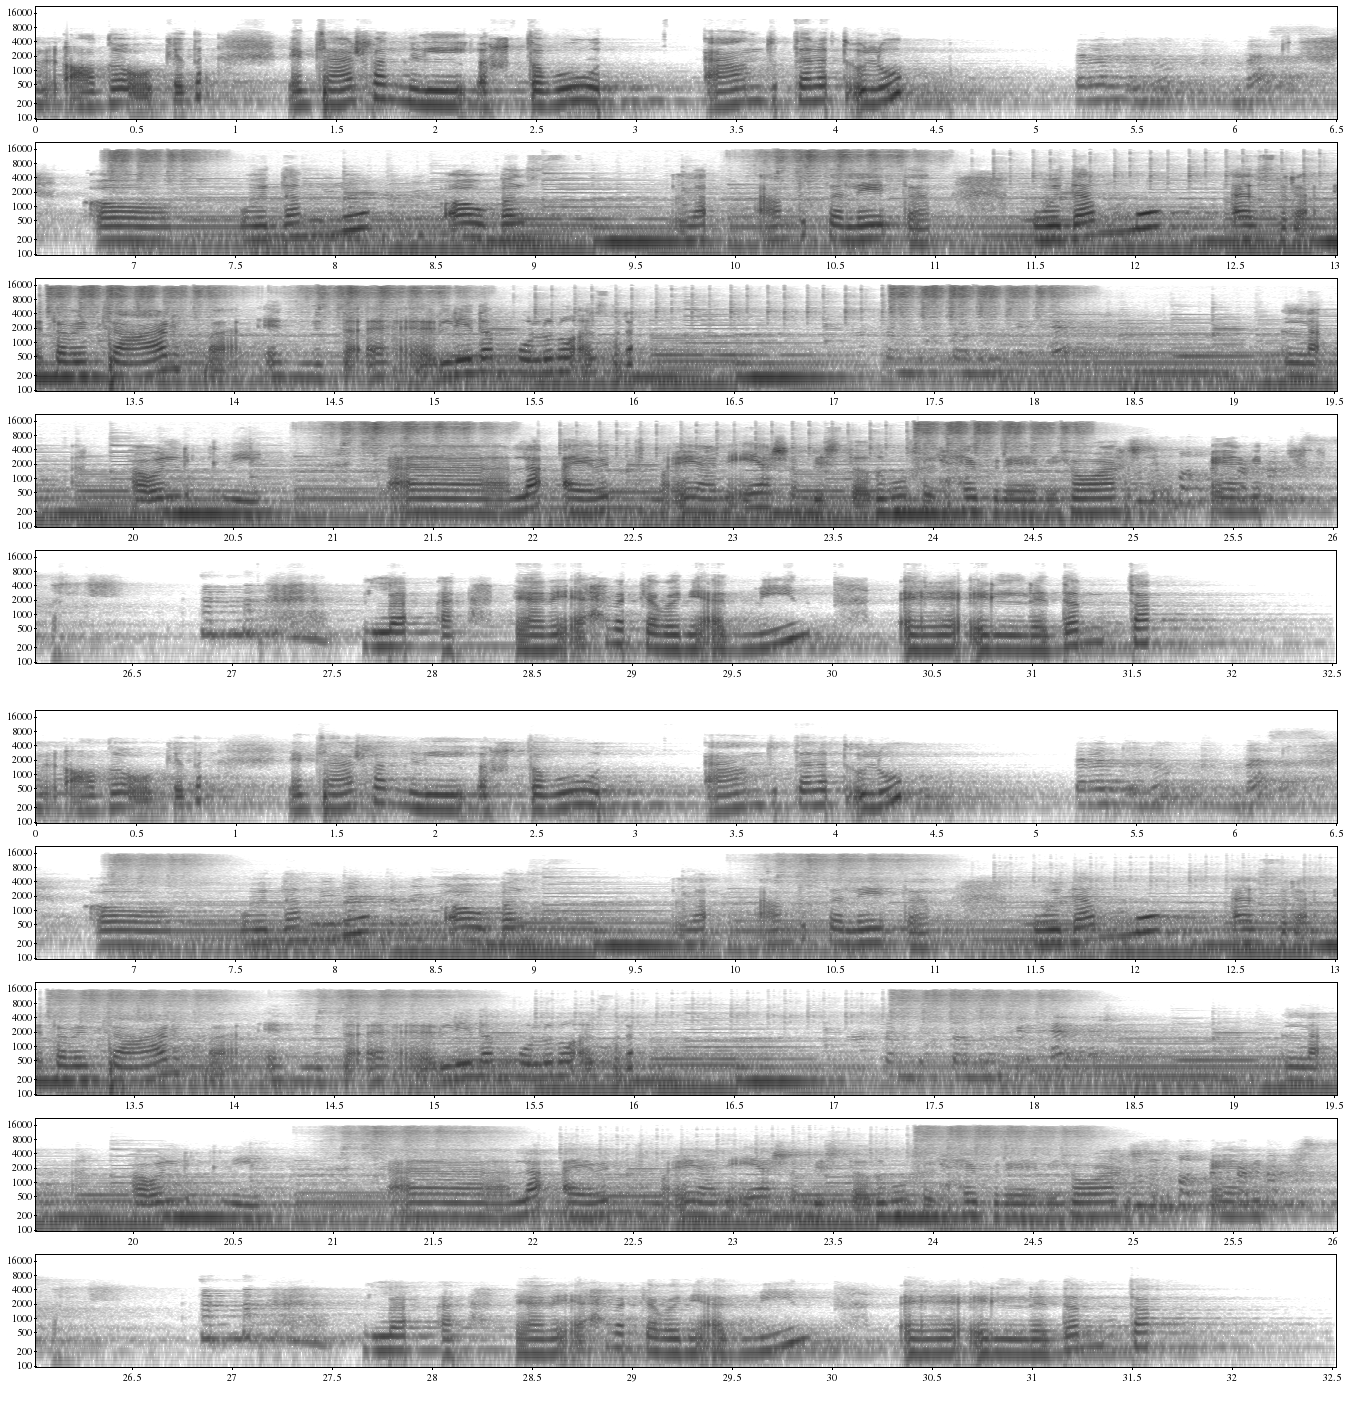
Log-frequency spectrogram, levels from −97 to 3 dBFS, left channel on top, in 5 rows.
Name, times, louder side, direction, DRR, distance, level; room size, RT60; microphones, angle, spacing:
voice 1, 0.0-2.8 3.3-4.4 6.4-7.2 7.5-8.2 8.6-9.0 9.6-12.2 12.5-16.0 19.2-19.4 20.0-20.7 21.0-25.1 25.4-25.7 26.3-26.4 27.3-31.6, left 4 dB, 90° left, 14 dB, 0.6 m, -28 dB
voice 2, 5.2-6.3 7.9-8.7 17.1-18.4 21.2-21.4 24.8-25.9 26.8-27.2 28.5-28.7, equal, 90° right, 2 dB, 4.3 m, -39 dB
sound 1, 6.8-24.8, left 5 dB, 60° left, 1.0 m, -32 dB
29.5 x 11.0 x 9.2 m, 2.2 s
head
